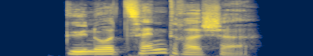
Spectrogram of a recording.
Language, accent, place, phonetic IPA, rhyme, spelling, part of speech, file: German, Germany, Berlin, [ɡynoˈt͡sɛntʁɪʃə], -ɛntʁɪʃə, gynozentrische, adjective, De-gynozentrische.ogg
- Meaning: inflection of gynozentrisch: 1. strong/mixed nominative/accusative feminine singular 2. strong nominative/accusative plural 3. weak nominative all-gender singular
